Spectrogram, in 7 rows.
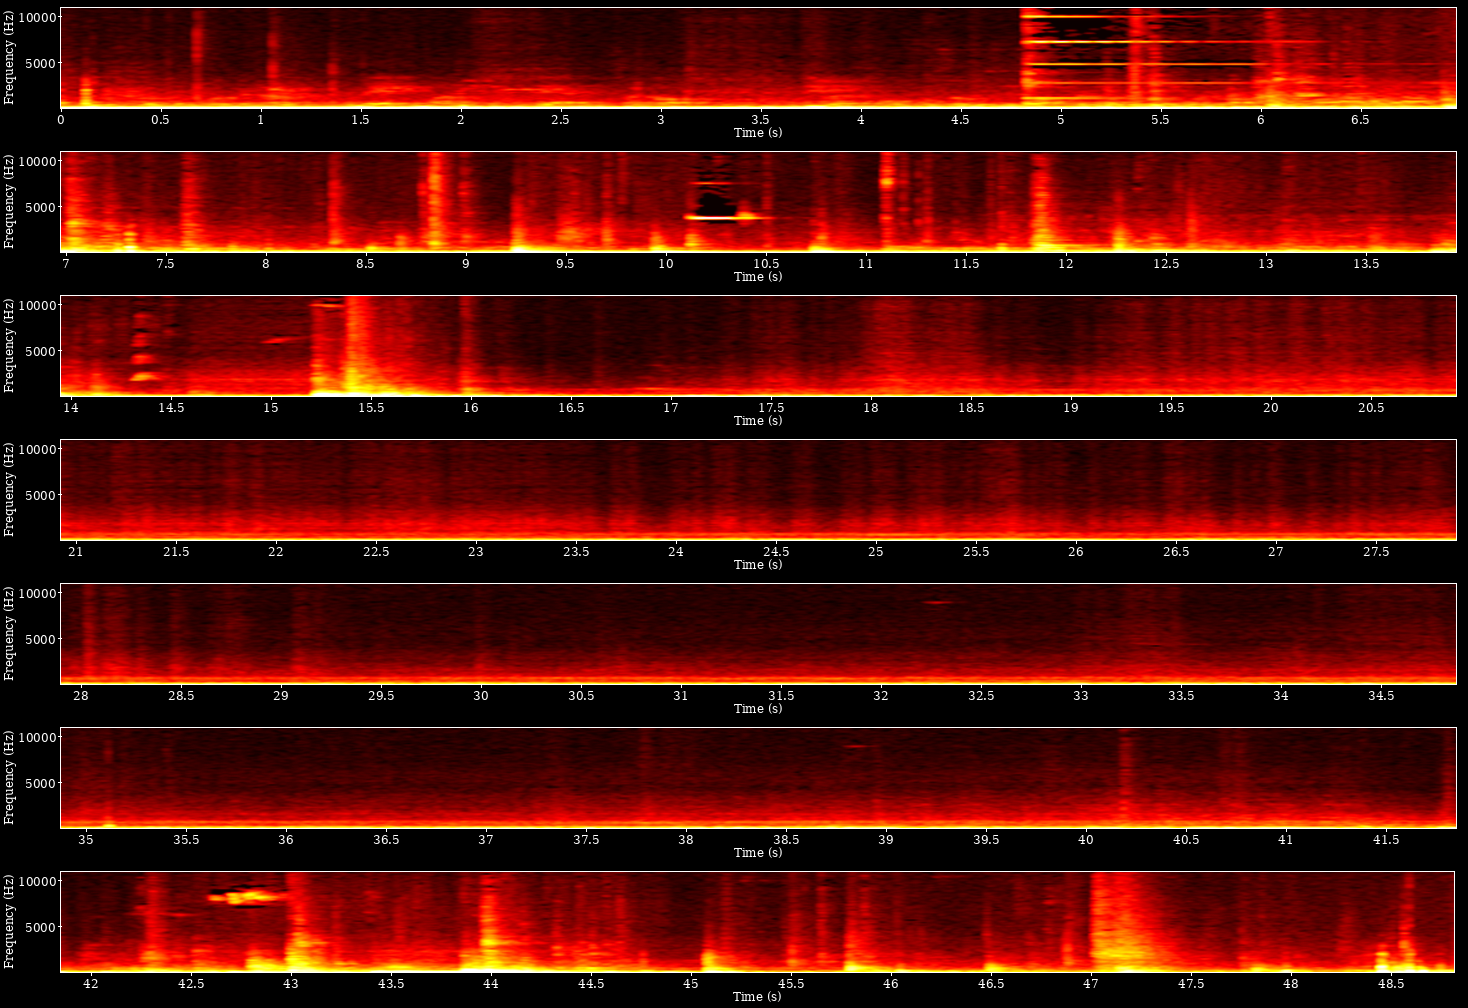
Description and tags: Elevator ride
riding an elevator 8 floors up
ding, doors, elevator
